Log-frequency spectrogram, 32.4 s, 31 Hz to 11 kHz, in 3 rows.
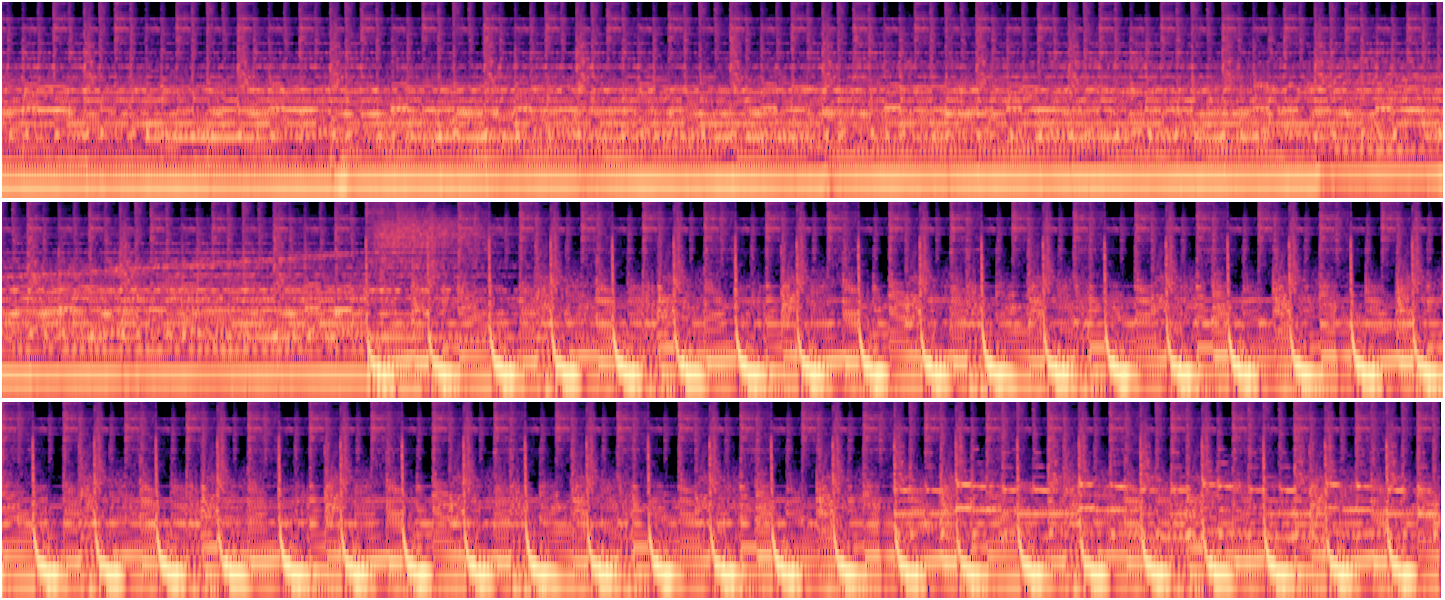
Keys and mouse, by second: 2.2 click, 5.7 click, 6.5 click, 8.5 click, 9.7 click, 12.1 click, 13.4 -, 13.9 click, 15.1 click, 15.7 click, 16.6 click, 17.9 click, 19.0 click, 20.3 click, 21.5 click, 22.7 click, 25.0 click, 27.8 click, 28.9 click, 29.9 click, 31.4 click.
